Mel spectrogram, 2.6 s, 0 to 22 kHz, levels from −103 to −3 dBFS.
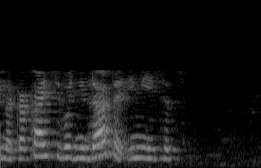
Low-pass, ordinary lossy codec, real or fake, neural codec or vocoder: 7.2 kHz; AAC, 16 kbps; real; none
